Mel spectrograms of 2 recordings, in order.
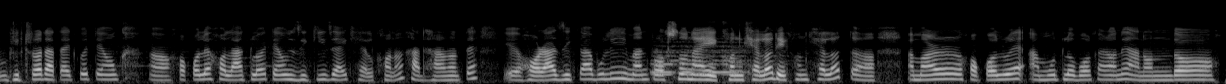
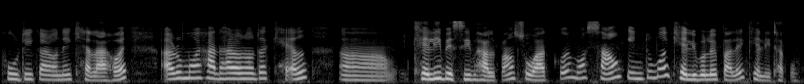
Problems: background sounds at intervals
